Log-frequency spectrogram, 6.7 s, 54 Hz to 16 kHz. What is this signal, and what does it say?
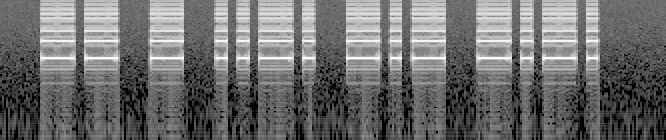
Morse code, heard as electronic beeps, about 11 wpm, 1500 Hz. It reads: MTFKC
